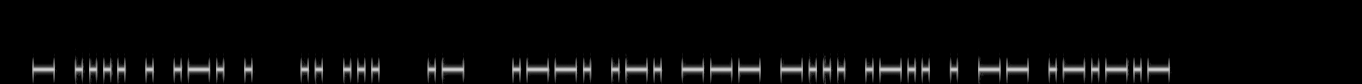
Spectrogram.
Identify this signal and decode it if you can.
Morse code, heard as a keyed tone, about 17 wpm, 700 Hz. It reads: THERE IS A PROBLEM.
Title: Sentences from Top 1000 Words - Review Part 2 - 17wpm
